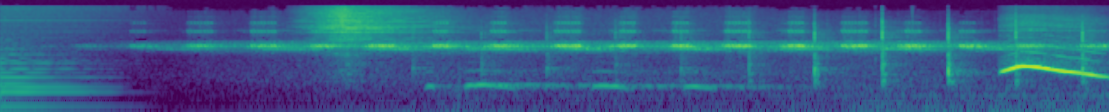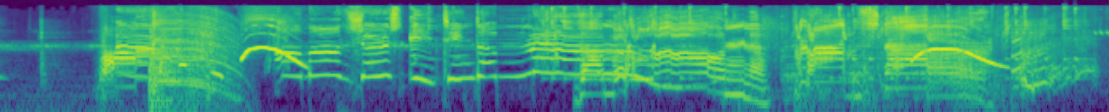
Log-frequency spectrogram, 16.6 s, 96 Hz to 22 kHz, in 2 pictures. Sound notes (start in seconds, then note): 2.4 owl hoots; 2.8 clock ticks; 2.8 crickets chirp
